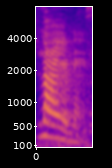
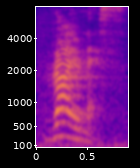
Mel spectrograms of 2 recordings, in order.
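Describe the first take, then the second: First: The word begins with an L sound. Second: The word begins with an R sound. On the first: The speaker calls it right. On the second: The speaker calls it wrong. "You're not saying it right"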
